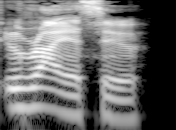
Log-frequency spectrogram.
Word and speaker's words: Urayasu: I'm just looking at, like, so I'm going to pronounce this wrong. – It's Urayasu. – Urayasu. Okay, yes, awesome.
